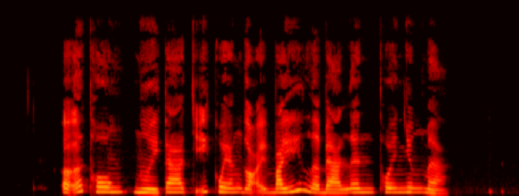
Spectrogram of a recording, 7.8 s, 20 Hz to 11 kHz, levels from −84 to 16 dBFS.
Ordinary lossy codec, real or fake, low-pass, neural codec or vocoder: AAC, 64 kbps; real; 9.9 kHz; none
